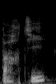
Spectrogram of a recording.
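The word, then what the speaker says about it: parties: what you will pronounce, the good news is that you won't pronounce these s or s. Okay? So it will go like party party and then here same thing party party and party.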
